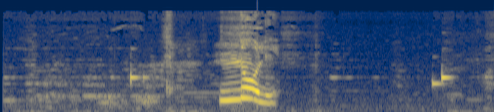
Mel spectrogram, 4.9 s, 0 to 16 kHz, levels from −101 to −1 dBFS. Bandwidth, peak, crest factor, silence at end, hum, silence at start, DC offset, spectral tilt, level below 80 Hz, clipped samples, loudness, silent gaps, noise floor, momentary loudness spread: 11.5 kHz; 0 dBFS; 22 dB; 0.45 s; none; 1.3 s; under 0.1%; -3 dB/octave; -64 dBFS; under 0.1%; -17 LUFS; none; -63 dBFS; 26 LU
